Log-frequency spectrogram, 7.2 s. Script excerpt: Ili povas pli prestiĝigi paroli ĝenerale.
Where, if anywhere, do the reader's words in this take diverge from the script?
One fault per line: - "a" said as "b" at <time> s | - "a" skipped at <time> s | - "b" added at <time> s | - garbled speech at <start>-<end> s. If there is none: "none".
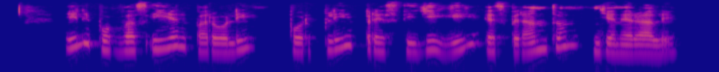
- "iel paroli por" added at 1.6 s
- "paroli" said as "esperanton" at 5.0 s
